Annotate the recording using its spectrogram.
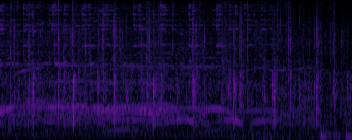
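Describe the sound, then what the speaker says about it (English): Powwow crowd at a waterfront gathering breaking into sustained applause and scattered whoops, dense and steady throughout, with an announcer's voice and background chatter mixed in. "Give them a bigger round of applause than that."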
